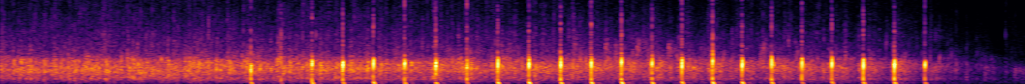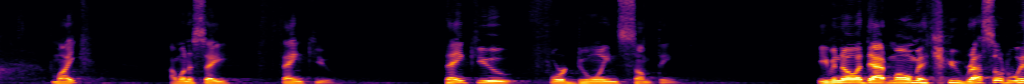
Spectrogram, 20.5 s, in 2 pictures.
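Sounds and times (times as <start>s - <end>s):
audience applauding: 0.0s - 10.6s
speech: 10.8s - 11.2s, 12.0s - 13.7s, 14.7s - 17.1s, 18.4s - 20.4s.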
